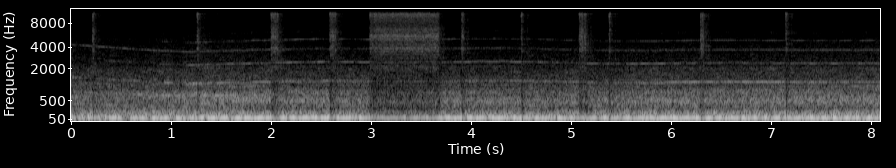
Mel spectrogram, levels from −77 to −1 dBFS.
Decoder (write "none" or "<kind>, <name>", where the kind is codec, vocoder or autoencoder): none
